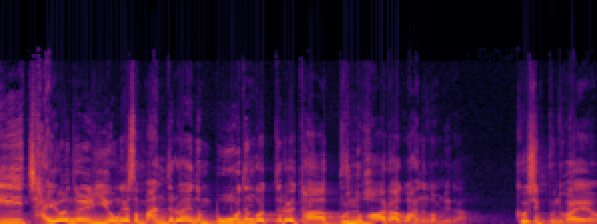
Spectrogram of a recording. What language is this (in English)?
Korean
